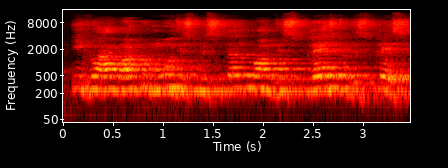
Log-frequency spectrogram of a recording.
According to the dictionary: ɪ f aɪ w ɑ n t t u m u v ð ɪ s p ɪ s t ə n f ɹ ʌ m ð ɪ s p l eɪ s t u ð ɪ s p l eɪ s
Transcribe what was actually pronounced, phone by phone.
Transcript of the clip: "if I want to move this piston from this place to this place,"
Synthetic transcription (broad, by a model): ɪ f aɪ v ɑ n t t u m u v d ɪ s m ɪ s t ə l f ɹ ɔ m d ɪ s p l eɪ s t u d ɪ s p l eɪ s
